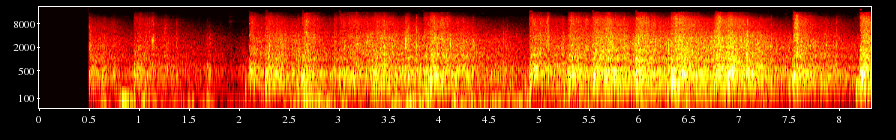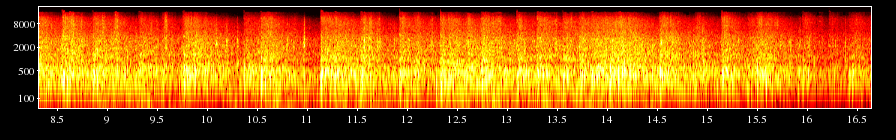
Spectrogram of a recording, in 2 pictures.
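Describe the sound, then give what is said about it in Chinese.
Distant New Year's Eve fireworks crackle and boom in a dense, continuous barrage, with sharp bursts layered over a steady rumble for the whole stretch. No voices, cheering or music, just the steady loud display. “從跨年想起了那一夜煙火的聲音”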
